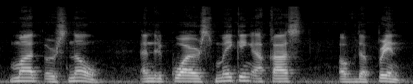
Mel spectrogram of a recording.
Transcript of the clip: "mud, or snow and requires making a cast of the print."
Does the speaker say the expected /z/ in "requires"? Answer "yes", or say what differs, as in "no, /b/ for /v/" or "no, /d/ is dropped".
no, /s/ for /z/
